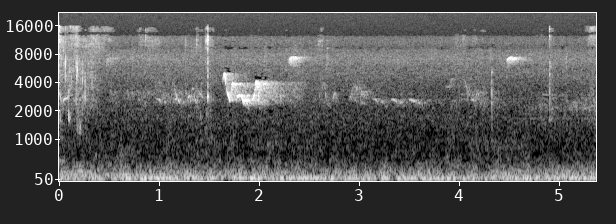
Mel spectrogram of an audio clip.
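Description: Near-silent outdoor ambience: a steady low rumble with a few faint bird chirps, the clearest about two seconds in.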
